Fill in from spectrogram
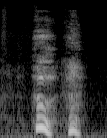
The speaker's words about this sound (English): The yawns are just going to keep coming.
